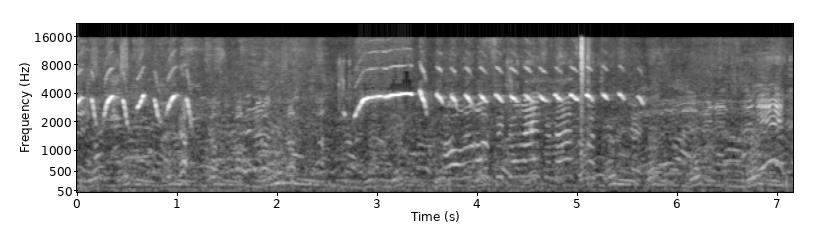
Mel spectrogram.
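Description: A crowd of men and women talk and call out nearby outdoors.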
